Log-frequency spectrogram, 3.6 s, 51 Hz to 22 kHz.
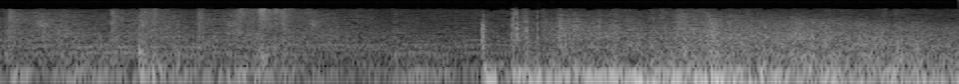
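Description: Gunfire from a pistol in the Fallout 4 video game: a few sharp shots spread across the moment, set over rumbling, booming combat noise that turns heavier near the end.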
